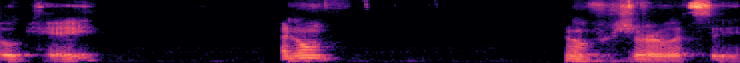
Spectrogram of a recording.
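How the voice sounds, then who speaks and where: The voice belongs to a man and sits fairly high in pitch. His pitch variation is ordinary. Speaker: software instructor. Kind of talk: tutorial. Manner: halting.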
